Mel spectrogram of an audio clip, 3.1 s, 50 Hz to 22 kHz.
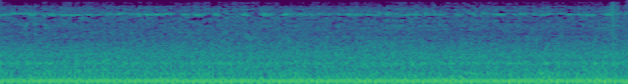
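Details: Honda EU3000is generator with aftermarket Huayi carburetor in eco mode, loaded with high-draw work lights: steady, even low hum with no misses or surging, speed easing down slightly at the end; runs flawlessly.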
